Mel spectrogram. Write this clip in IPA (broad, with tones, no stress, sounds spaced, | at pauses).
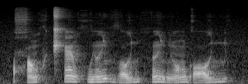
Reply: ħ ɔ̃˩˥ xʷ t͡ʃʼ æ̃˥˧ xʷ j ə̃˧˥˧ ʎ ð ɔ˩˥ ʎ h ə̃˧˥˧ ʎ ɔ̃˩˥ ɡ ɔ˩˥ ʎ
